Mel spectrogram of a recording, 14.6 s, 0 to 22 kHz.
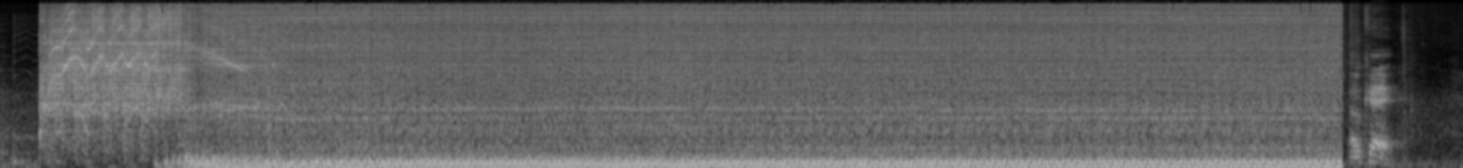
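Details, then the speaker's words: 2001 Subaru Impreza 2.5RS (GC8) with a flashing check engine light and codes P0301/P0302: it cranks, catches and settles into a lumpy, stumbling idle, misfiring from zero spark on cylinder 1, with cylinder 2 assumed the same. "zero spark from cylinder one so i'm gonna assume the same for cylinder two"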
